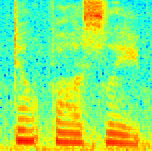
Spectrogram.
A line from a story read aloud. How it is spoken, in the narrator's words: I whispered faintly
